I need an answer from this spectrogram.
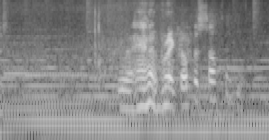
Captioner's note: speaking Spanish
